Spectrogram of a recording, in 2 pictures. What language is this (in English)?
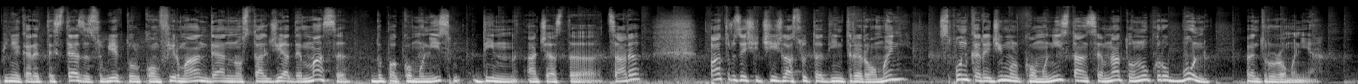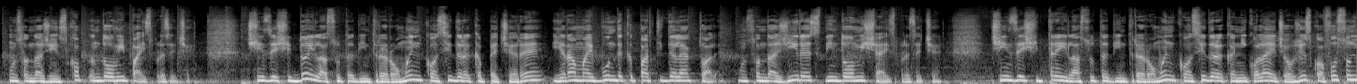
Romanian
